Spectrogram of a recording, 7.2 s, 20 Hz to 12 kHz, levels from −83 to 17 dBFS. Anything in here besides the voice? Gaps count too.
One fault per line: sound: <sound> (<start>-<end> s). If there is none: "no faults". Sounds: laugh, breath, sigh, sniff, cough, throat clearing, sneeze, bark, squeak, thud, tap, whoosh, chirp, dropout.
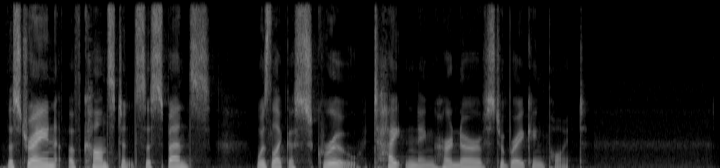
no faults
